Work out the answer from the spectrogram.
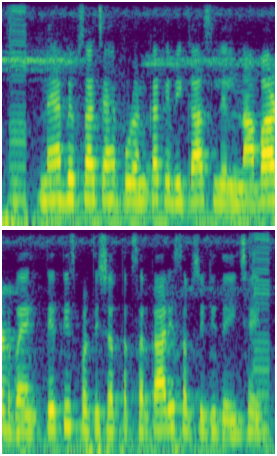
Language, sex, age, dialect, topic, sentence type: Magahi, male, 36-40, Western, agriculture, statement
